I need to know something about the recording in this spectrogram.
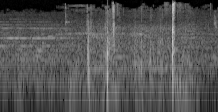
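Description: A few sharp knocks over stadium crowd noise. The loudest comes near the end: a cricket ball, bowled as a bouncer, striking the batsman's helmet grille hard.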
